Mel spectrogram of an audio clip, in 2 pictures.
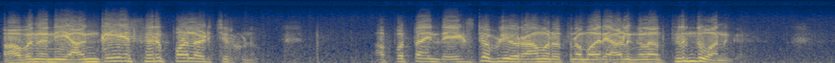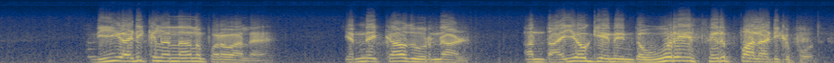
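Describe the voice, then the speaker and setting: A man's voice: high-pitched, fast talker, sharp tone, low-quality recording. An actor playing an indignant man who is protective of a woman. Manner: angry, protective. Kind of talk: film dialogue.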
